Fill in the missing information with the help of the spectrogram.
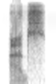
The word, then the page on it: adze: British English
